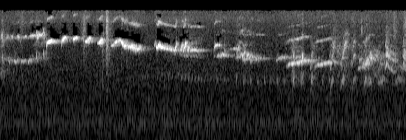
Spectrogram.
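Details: Finch in an Edmonton, Canada indoor community aviary, non-breeding, March: a run of quick, evenly spaced high tweets, about four per second, followed by buzzier, lower chirping notes as other finches join.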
